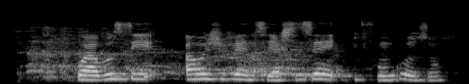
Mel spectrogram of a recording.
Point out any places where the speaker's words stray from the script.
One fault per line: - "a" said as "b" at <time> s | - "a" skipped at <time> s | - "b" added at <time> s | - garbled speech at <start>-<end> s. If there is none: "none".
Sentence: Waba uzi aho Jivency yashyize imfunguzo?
none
